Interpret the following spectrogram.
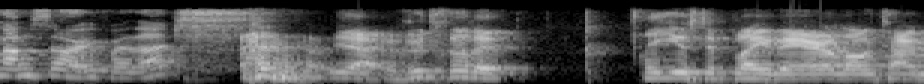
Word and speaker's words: Ruud Gullit: Haarlem, which actually at FC Haarlem is where Ruud Gullit, or maybe people know him as Ruud Gullit, or however you pronounce his name. We butchered his name. I'm sorry for that. Yeah, Ruud Gullit.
